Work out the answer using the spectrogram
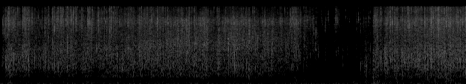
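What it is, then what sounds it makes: Tissue paper sheet being smoothed. A thin holly-print tissue paper sheet spread on a table is pressed and smoothed by fingertips with long nails, making it crinkle. A steady, bright, airy crinkling runs throughout, briefly quieting for a moment near the end before resuming at full level.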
